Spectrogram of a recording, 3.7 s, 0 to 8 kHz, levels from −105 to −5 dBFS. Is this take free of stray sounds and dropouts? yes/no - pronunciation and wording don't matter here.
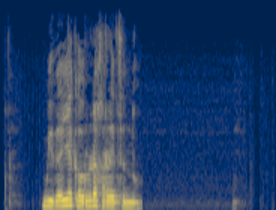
yes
